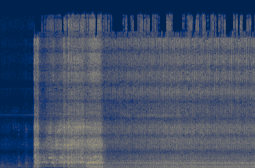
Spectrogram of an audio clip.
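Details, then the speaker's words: Car starter motor gives a harsh growl for about a second right after the engine catches, then steady idle; owner believes it only needs lubrication rather than part replacement. "depois que o carro liga logo depois ele dá um rumo e dali um eu vou mostrar a vocês agora o barulho"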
